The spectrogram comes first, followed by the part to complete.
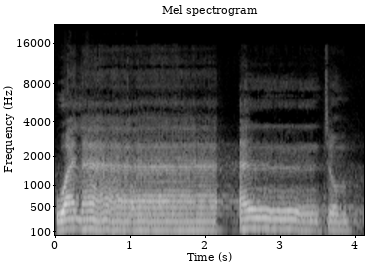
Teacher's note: catch your ikhfas with a ghunna. Nun sakin followed by ta.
